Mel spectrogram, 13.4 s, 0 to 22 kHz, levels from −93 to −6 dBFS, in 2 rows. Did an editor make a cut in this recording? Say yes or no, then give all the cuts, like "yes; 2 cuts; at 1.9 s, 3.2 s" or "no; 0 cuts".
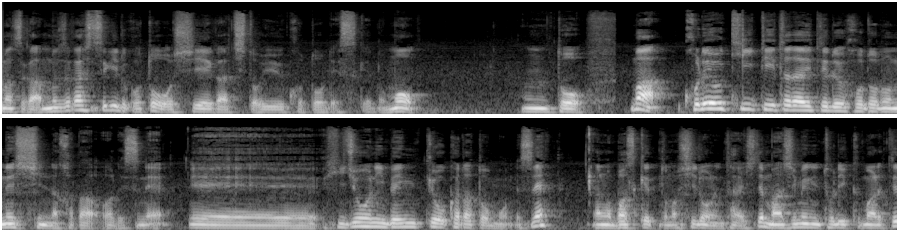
yes; 1 cut; at 4.6 s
